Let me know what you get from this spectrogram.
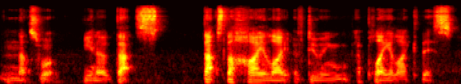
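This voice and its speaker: A man's voice: sits low, fairly even intonation, unhurried, bright, forceful tone. A British man talking casually as an interview guest, thoughtful and enthusiastic about his craft. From United Kingdom. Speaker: interview guest, stage and voice actor.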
